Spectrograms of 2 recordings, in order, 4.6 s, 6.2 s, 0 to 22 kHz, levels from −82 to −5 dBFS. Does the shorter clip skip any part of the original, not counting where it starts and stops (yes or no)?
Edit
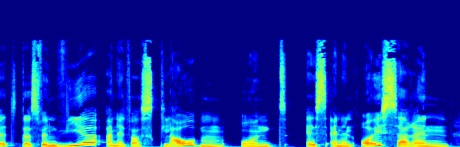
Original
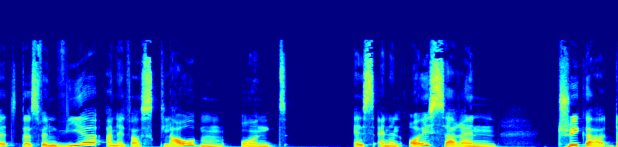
yes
